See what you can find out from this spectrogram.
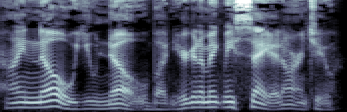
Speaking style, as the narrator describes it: I groaned

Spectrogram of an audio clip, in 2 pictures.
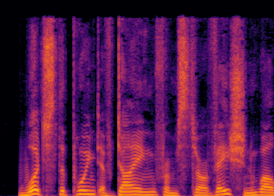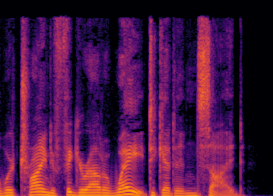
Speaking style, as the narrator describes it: Annoyance creeps into his voice, his tone carrying a hard edge

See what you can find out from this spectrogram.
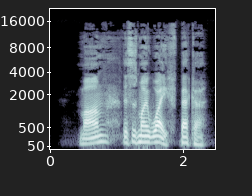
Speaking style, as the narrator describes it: I grinned

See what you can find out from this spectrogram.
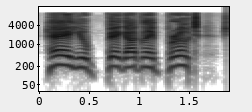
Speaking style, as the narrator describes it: she shouts

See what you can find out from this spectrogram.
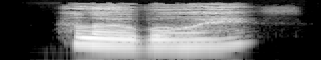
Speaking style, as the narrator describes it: a seductive voice purred

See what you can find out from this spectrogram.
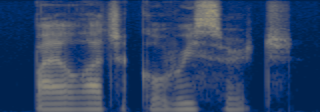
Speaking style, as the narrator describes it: He pauses, then mutters to himself

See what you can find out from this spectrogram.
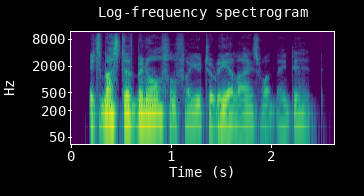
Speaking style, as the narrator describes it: she said

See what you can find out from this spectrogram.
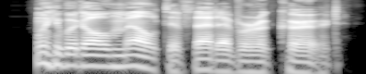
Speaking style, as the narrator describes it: she said, chuckling

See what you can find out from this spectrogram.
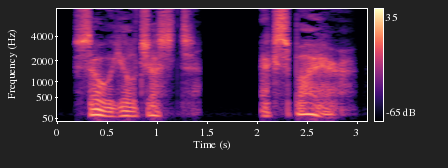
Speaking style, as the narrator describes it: I whispered

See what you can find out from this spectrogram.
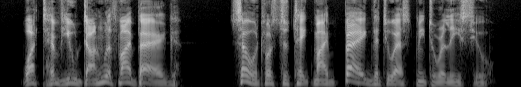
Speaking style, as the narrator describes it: The voice repeated angrily

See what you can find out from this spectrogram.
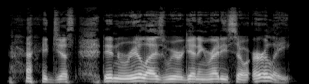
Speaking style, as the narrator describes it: I chuckled

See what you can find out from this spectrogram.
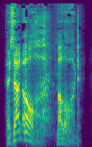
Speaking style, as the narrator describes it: asked anxiously

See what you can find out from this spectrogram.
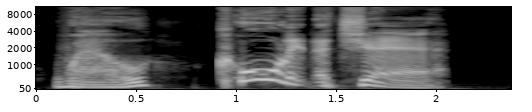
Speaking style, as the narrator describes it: he said testily

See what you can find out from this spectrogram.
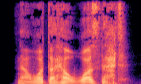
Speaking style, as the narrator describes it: I muttered

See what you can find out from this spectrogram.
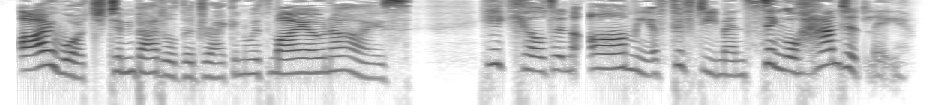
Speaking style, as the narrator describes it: Alyssa added, with hearts burning brightly in her emerald eyes

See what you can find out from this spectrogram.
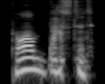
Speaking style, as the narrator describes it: muttered Glaward, with the sympathy of one big lackluster man for another

